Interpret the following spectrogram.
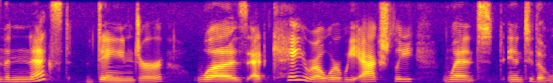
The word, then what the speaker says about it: Cairo: Cairo, and it's not pronounced Cairo. It's Cairo, Illinois.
